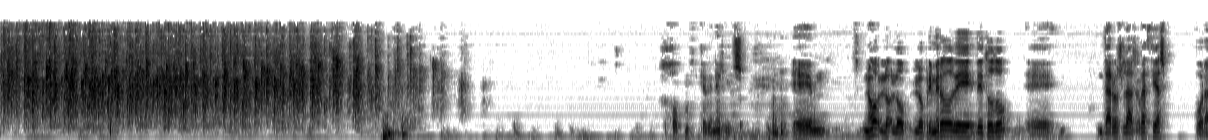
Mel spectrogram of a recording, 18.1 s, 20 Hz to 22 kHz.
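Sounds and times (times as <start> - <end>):
crowd applause for a contest participant: 0.0 - 7.4
steady electrical hum: 0.0 - 18.1
speech: 10.3 - 18.1.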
